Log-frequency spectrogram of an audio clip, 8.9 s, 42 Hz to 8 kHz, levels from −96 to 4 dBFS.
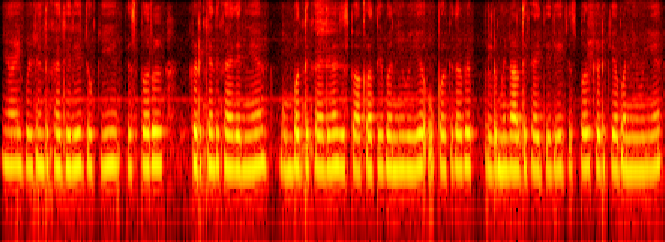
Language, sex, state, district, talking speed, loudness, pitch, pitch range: Hindi, female, Maharashtra, Pune, 245 wpm, -29 LUFS, 220 Hz, 210-225 Hz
